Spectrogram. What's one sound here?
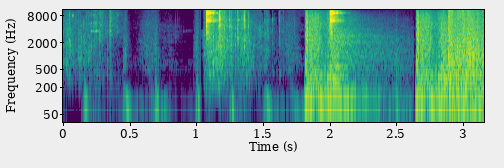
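Gunshots crack sharply.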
